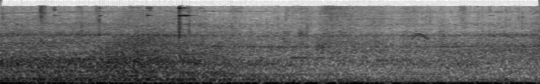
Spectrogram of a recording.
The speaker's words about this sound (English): Hello, garbage truck. It's garbage day. Good luck on all your garbage retrieval.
